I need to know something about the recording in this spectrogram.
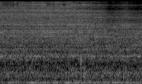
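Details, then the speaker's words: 2001 Buick Century GM 3.1 cooling system under constant-pressure tester after timing cover gasket and water pump repair: steady sharp hiss of air from a leaking radiator tank seam; radiator needs replacing. "i don't know if you can hear that leaking leaking on the other side of the tank"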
